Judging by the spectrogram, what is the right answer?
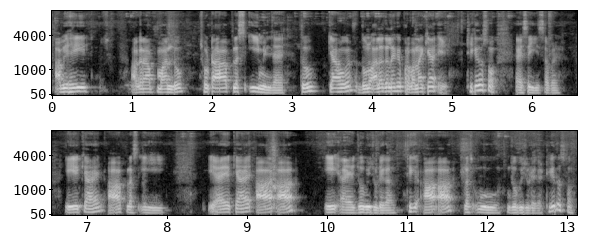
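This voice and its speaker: Guy giving a quick exam-prep grammar lecture, talks fast, mid pitch, keeps checking in with students. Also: darkish tone. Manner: talks fast, keeps saying "ठीक है" and "दोस्तों"; explains plainly with repeated examples. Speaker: Hindi grammar teacher.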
